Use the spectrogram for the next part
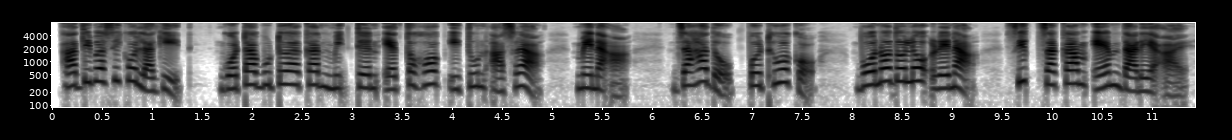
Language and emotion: Santali, neutral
